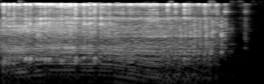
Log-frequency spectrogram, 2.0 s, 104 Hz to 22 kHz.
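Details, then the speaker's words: Project chainsaw (Homelite Mini XL or Husqvarna 55/445), cold, decompression valve on: steady high-pitched rasp, soft tone, then cuts off; runs clean and even, normal running. "that's how she sounds and that's with the decompression running"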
